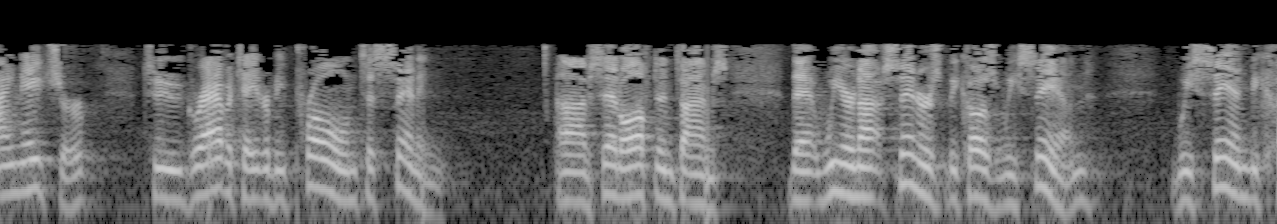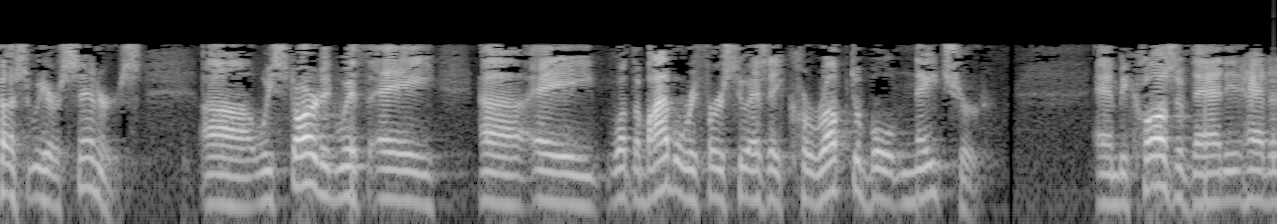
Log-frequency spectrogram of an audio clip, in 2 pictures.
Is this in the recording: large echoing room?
yes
